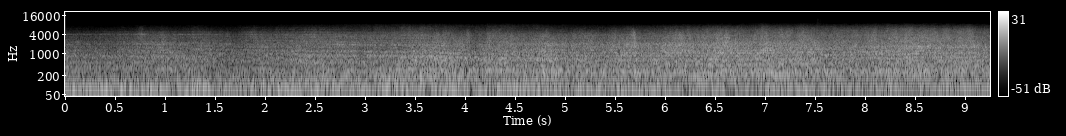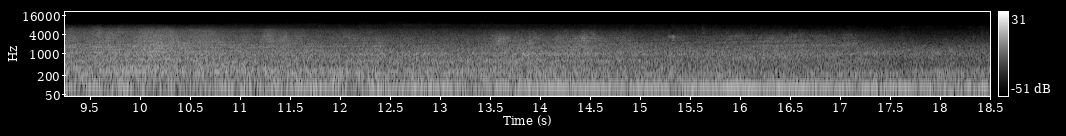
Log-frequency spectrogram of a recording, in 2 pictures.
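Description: A low-flying airliner roars overhead, then fades into the distance.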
